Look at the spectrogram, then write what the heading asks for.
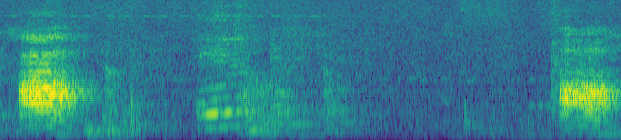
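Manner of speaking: AH as an isolated, held vowel; modelled vowel sound. Shown as a demonstration. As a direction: model a clear AH for a pupil. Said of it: "Look at my mouth".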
